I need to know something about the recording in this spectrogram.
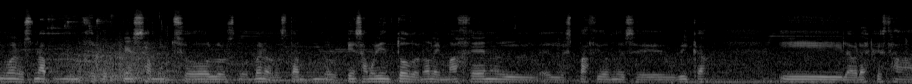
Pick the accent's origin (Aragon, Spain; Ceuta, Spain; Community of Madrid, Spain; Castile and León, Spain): Castile and León, Spain; Burgos; No soy aquí de León, soy de Burgos, no vivo con mi familia.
